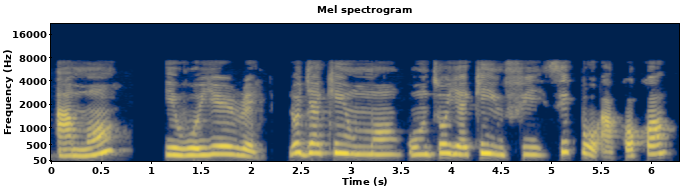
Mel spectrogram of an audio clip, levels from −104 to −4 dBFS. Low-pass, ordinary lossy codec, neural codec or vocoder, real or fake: 7.2 kHz; none; none; real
